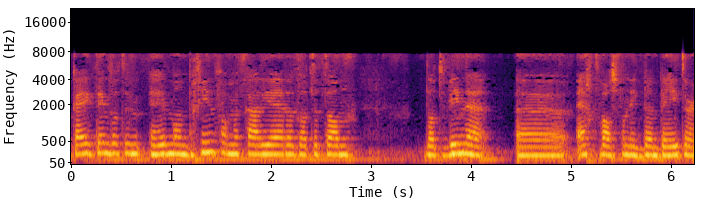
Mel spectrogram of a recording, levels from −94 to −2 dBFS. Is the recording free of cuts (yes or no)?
yes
